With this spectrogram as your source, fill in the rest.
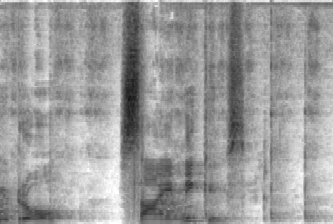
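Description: A woman speaks with animation, close to a microphone.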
